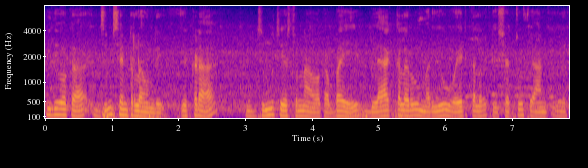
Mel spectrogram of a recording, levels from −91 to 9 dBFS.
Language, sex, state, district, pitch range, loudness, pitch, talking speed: Telugu, male, Andhra Pradesh, Visakhapatnam, 120-140 Hz, -21 LUFS, 130 Hz, 145 wpm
